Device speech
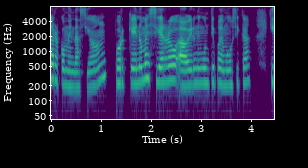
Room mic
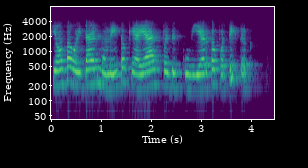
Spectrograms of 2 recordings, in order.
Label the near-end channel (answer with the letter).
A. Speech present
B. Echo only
A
